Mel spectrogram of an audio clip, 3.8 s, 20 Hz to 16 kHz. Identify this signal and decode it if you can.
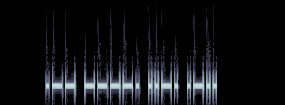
Morse code, heard as a keyed tone, about 28 wpm, 700 Hz. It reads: W9FL
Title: USA Call Signs - 4 Characters - Repeated 2x - 28wpm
